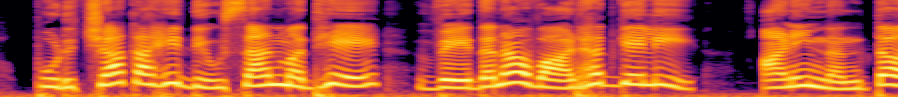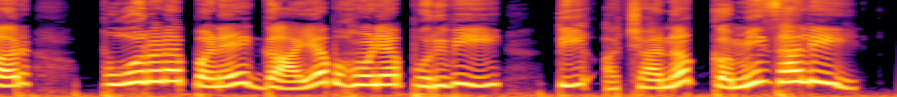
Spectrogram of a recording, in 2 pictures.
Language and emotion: Marathi, surprised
